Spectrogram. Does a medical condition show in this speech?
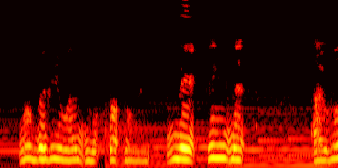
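Yes: cerebral palsy; cerebral palsy, from birth.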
